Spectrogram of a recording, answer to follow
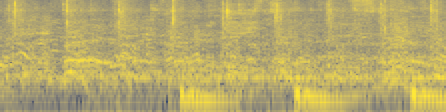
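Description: A dense crowd of mikoshi bearers shouting a rhythmic carrying chant together with crowd noise, with sharp shouts breaking through over and over. About halfway through, a low pulsing hum comes in under the voices.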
